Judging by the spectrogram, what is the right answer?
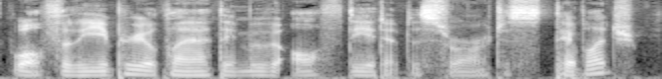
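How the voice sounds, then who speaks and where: A man with a low, gravelly voice talks his way through a tabletop game's rules, rambling and restarting as he goes. His voice has turned croaky after a long stretch of talking. The recording is dry and close. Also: fairly even intonation, rapid-fire, no echo. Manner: rambling, many ums and restarts. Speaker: tabletop game reviewer. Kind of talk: casual rules walkthrough.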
